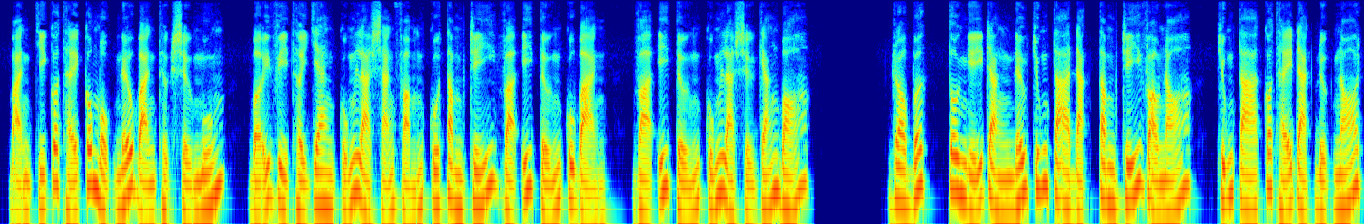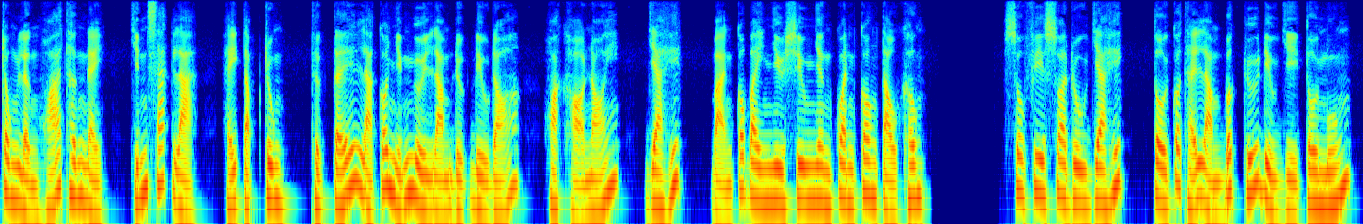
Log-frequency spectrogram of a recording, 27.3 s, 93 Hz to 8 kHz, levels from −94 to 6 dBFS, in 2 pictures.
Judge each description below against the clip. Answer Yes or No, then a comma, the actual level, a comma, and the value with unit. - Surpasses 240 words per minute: No, average, 220 wpm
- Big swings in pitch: Yes, wide, 6.1 semitones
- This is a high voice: No, low, 135 Hz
